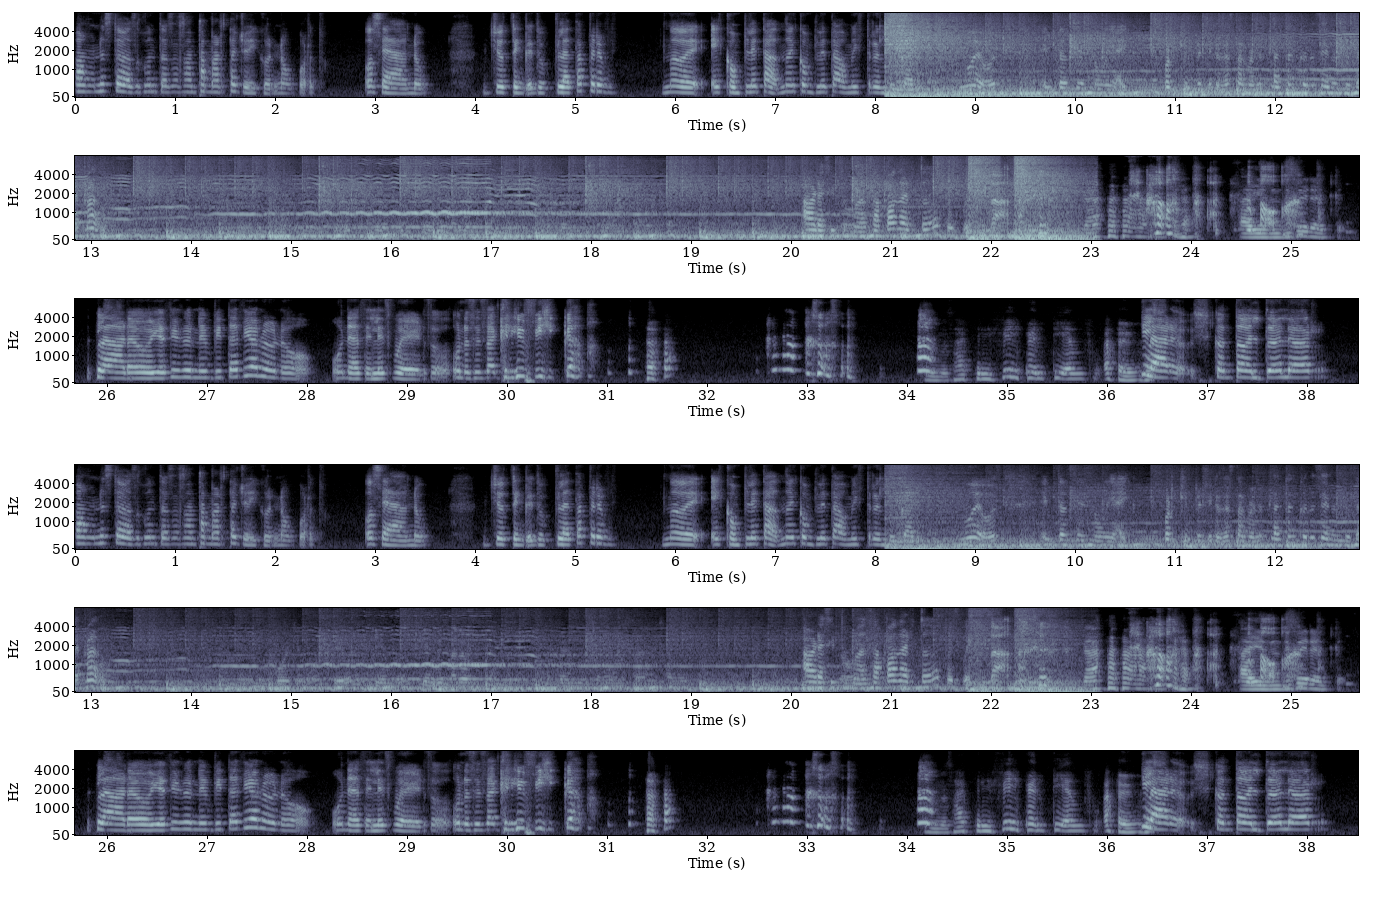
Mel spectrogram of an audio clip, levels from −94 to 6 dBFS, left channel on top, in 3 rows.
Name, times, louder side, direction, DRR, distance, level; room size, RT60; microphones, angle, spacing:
voice 1, 0.0-2.4 2.9-3.5 3.8-5.4 5.9-8.5 8.8-10.5 10.9-13.2 20.1-22.8 23.4-24.3 24.7-25.1 25.9-30.9 32.6-33.5 34.1-34.3 36.3-38.1, left 1 dB, 15° left, 0.4 m, -31 dB
sound 1, 8.1-23.1, left 6 dB, 80° left, 0.3 m, -29 dB
sound 2, 8.8-20.6, right 1 dB, 85° right, 0.9 m, -51 dB
voice 2, 14.6-17.1 17.6-19.1 20.5-21.0 22.9-24.1 24.5-25.4 31.4-31.7 34.2-36.5, right 2 dB, 45° right, 0.7 m, -37 dB
4.8 x 3.0 x 2.3 m
head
